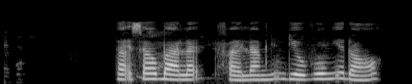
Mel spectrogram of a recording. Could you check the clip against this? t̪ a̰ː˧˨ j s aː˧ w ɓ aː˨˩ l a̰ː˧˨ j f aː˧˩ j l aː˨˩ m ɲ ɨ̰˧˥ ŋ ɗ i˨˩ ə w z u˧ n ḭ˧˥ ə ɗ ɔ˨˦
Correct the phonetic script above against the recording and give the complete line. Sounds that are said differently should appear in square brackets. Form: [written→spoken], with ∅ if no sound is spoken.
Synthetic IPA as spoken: t̪ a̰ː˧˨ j s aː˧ w ɓ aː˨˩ l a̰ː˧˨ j f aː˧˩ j l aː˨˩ m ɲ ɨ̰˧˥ ŋ ɗ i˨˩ ə w [z→v] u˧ [n→ŋ] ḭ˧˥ ə ɗ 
